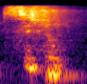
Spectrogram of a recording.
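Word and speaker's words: sisu: et tout apprendre aujourd'hui qui se dit sou ça s'écrit s i s u le sour cela fait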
